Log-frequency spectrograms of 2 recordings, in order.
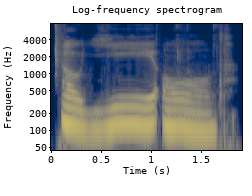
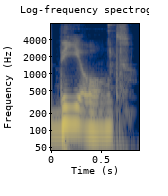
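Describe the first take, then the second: First: "ye" said with a y sound, as in yes; "ye old" read out literally as y-e, the mistaken way; ye old, written spelling. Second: Put-on "the old", with th, not ye; correct th pronunciation. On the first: Reading a quaint inn sign aloud, "ye" with a y sound. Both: Shown as a demonstration. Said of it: "Although it's the, the old".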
